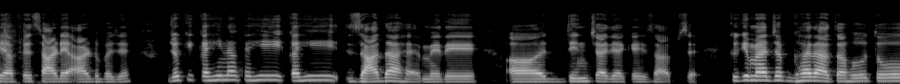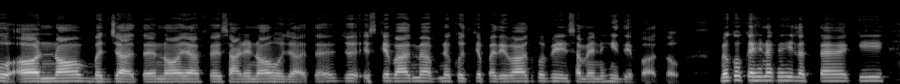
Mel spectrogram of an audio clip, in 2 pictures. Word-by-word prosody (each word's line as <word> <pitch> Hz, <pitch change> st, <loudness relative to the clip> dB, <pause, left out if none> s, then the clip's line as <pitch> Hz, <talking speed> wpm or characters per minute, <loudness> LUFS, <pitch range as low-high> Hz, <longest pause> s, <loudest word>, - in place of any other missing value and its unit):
या 130 Hz, -1 st, +3 dB
फिर 140 Hz, +2 st, -4 dB
8:30 130 Hz, 0 st, +2 dB
बजे 125 Hz, +3 st, -7 dB, 0.4 s
जो 185 Hz, +2 st, +2 dB
कि 215 Hz, +3 st, -9 dB
कहीं 195 Hz, +1 st, 0 dB
न 210 Hz, 0 st, 0 dB
कहीं 200 Hz, +1 st, -2 dB
कहीं 195 Hz, +2 st, 0 dB, 0.2 s
ज़्यादा 140 Hz, +3 st, +4 dB
है 125 Hz, -2 st, -5 dB
मेरे 125 Hz, +1 st, -1 dB, 0.5 s
अ, -, -, +2 dB, 0.3 s
दिनचर्या 135 Hz, +2 st, -2 dB
के 125 Hz, 0 st, -7 dB
हिसाब 120 Hz, -1 st, -6 dB
से। -, -, -7 dB, 0.4 s
क्योंकि 175 Hz, +3 st, +2 dB
मैं 190 Hz, 0 st, +7 dB
जब 190 Hz, -3 st, 0 dB
घर 175 Hz, +2 st, +5 dB
आता 150 Hz, -3 st, +4 dB
हूँ 150 Hz, +1 st, -2 dB
तो 155 Hz, -, 0 dB, 0.2 s
अ, 140 Hz, +1 st, +6 dB
9:00 145 Hz, +2 st, +3 dB
बज 140 Hz, -2 st, -3 dB
जाते 125 Hz, -2 st, +1 dB
है 130 Hz, -, +1 dB
9:00 130 Hz, +1 st, +1 dB
या 135 Hz, -1 st, +2 dB
फिर 130 Hz, 0 st, -3 dB
9:30 130 Hz, +1 st, 0 dB
हो 130 Hz, -1 st, -2 dB
जाता 125 Hz, -, -5 dB
है 155 Hz, -, -6 dB
जो 150 Hz, -, -2 dB, 0.2 s
इसके 155 Hz, +3 st, -1 dB
बाद 150 Hz, +1 st, +3 dB
मैं 155 Hz, 0 st, 0 dB
अपने 145 Hz, +1 st, -4 dB
ख़ुद 145 Hz, -2 st, -5 dB
के 150 Hz, -, -2 dB
परिवार 140 Hz, 0 st, 0 dB
को 150 Hz, -1 st, -4 dB
भी 150 Hz, -1 st, -2 dB
समय 130 Hz, -1 st, -2 dB
नहीं 135 Hz, +1 st, -6 dB
दे -, -, -6 dB
पाता -, -, -8 dB
हूँ। -, -, -10 dB, 0.4 s
मेरे 165 Hz, -, +4 dB
को 200 Hz, -, +1 dB
कहीं 185 Hz, -1 st, +3 dB
न 185 Hz, -, +3 dB
कहीं 180 Hz, 0 st, -2 dB
लगता 165 Hz, -1 st, -2 dB
है 160 Hz, 0 st, 0 dB
कि 170 Hz, +2 st, -4 dB
145 Hz, 200 wpm, -24 LUFS, 130-175 Hz, 0.5 s, मैं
